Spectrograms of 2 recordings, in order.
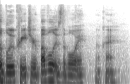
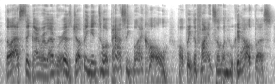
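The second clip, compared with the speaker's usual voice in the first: high, softer, timid little creature voice; nervous squeaky creature; 4 dB quieter than usual. Acted. Blue creature introduces itself to Bubble, high and timid.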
